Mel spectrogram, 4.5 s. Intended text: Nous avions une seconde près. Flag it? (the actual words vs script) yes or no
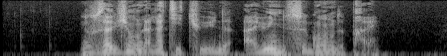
yes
